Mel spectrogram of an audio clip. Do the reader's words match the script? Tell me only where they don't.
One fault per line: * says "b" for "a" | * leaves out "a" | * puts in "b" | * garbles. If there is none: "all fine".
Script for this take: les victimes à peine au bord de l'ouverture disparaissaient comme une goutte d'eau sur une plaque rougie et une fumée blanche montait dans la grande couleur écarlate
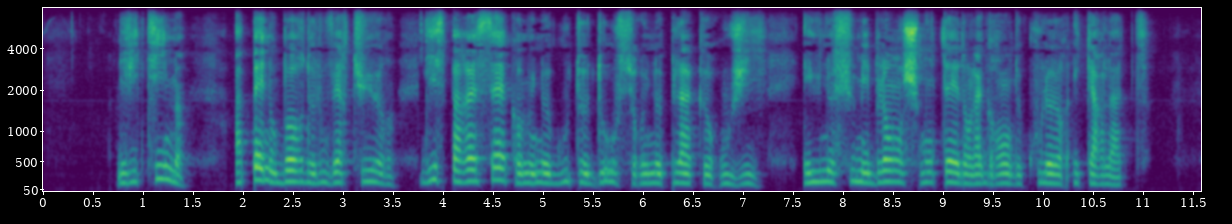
all fine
